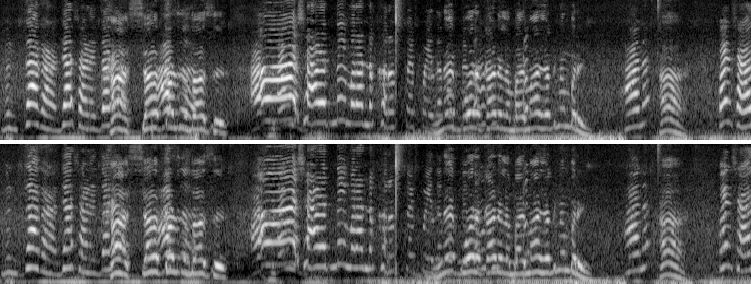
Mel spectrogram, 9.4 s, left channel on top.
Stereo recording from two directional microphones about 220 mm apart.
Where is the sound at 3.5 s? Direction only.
5° left (ahead or behind).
